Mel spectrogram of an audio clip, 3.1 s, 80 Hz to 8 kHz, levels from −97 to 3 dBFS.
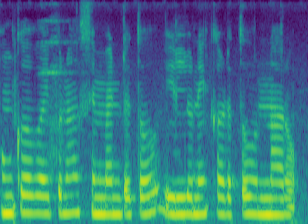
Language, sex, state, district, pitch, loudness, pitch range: Telugu, female, Telangana, Mahabubabad, 220 Hz, -11 LUFS, 215-230 Hz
